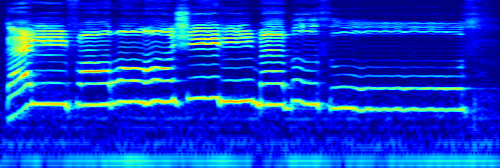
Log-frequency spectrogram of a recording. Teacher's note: ادھر تھوڑا سا قلقلہ کرنا ہے با کے اوپر کیونکہ با حروف قلقلہ میں سے ہے اور اس کو ہلا کر پڑھنا ہے۔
